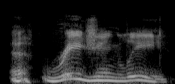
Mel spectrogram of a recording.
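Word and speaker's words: Régine: complaint are ragingly now senator Lee spells her name regi n but there is a primary accent over the e meaning that the first syllable of her first name is to be accented therefore it would be raging well that's too hard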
